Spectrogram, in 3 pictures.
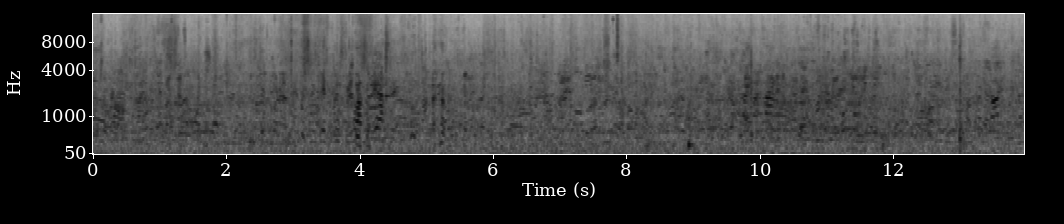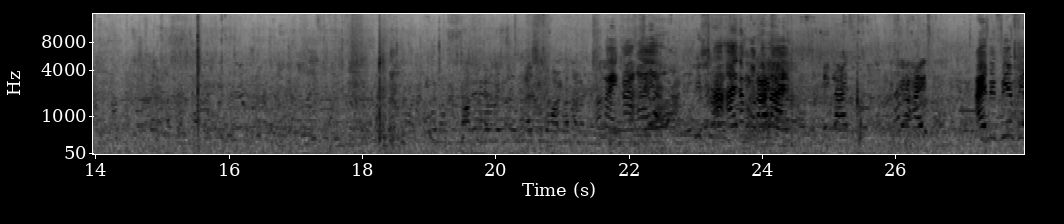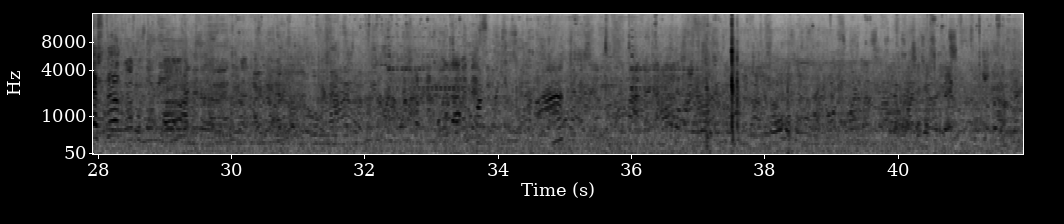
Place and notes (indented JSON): {
  "title": "Thaipark, Wilmersdorf, Berlin - people gathering for picknick",
  "date": "2017-05-21 16:35:00",
  "description": "Preussenpark / Thaipark, crowd of people gathring on a Sunday afternoon for a picknick, servrd by many sellers of asian food with improvised kitchens\n(Sony PCM D50, Primo EM172)",
  "latitude": "52.49",
  "longitude": "13.31",
  "altitude": "41",
  "timezone": "Europe/Berlin"
}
